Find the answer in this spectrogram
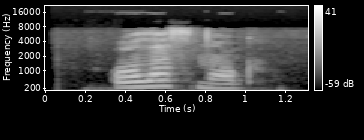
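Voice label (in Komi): "оласног", Komi, female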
